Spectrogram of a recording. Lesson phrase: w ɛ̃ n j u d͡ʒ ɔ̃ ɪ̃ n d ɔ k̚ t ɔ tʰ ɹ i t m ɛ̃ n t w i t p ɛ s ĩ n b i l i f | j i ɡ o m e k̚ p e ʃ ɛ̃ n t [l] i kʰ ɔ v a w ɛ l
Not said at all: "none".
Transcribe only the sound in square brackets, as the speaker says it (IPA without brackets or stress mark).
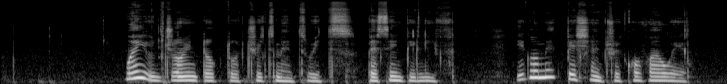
ɹ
